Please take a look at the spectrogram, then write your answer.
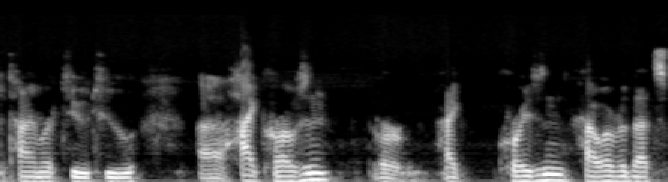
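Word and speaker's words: Kräusen: JD referred a time or two to high Krausen or high Kreuzen, however that's pronounced. That's Kreuzen.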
